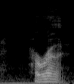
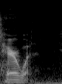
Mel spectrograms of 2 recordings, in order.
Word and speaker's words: Haroun: you so for example my last name is h-a-r-o-u-n uh which which is heroin heron haroon people used to read my name wrong as heroin okay so here's what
